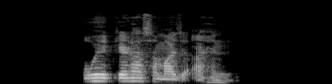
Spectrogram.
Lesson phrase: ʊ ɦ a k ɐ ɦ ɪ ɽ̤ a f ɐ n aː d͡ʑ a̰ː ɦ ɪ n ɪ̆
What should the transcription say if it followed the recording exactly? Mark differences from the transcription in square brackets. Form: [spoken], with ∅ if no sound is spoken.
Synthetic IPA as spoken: ʊ ɦ [e] k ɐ ɦ ɪ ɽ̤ a [s] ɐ [m] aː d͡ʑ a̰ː ɦ ɪ n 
